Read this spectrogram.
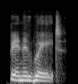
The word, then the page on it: Pennyweight: Indian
